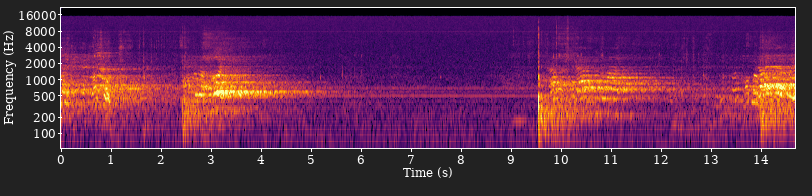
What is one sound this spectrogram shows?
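Young people shout and cheer in a large echoing hall.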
